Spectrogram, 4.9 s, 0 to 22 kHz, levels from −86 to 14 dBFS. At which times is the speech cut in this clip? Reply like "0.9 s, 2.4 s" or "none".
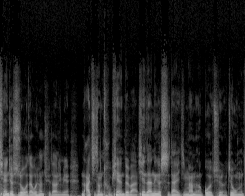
2.7 s

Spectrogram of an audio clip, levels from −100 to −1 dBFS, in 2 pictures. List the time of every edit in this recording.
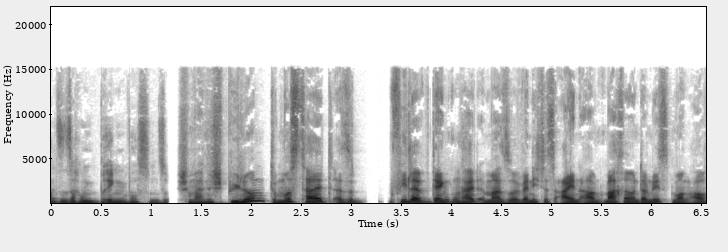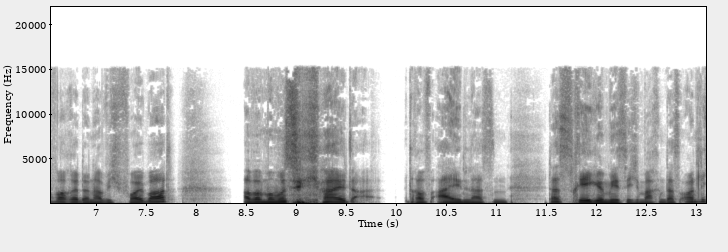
1.1 s, 2.2 s

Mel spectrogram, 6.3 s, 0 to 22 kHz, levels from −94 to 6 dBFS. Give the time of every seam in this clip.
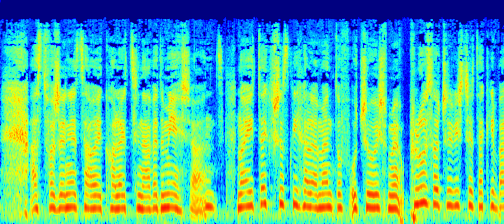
2.9 s, 5.0 s

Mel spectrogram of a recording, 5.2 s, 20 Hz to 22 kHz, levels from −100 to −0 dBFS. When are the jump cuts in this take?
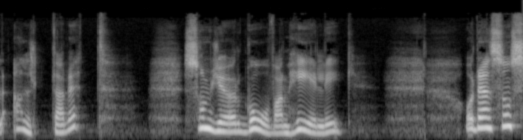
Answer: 4.3 s

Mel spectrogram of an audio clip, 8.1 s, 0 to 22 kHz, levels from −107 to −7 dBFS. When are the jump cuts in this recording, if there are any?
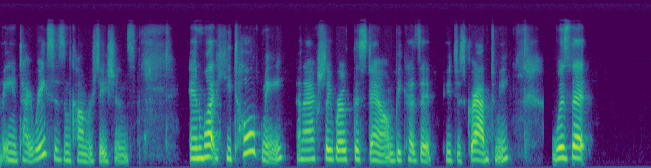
2.8 s, 5.5 s, 6.8 s

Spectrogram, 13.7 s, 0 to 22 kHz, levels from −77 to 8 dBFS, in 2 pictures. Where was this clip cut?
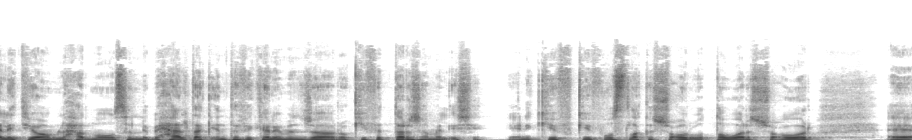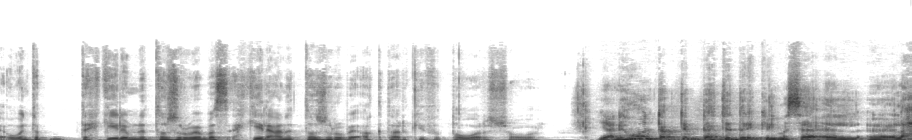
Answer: none

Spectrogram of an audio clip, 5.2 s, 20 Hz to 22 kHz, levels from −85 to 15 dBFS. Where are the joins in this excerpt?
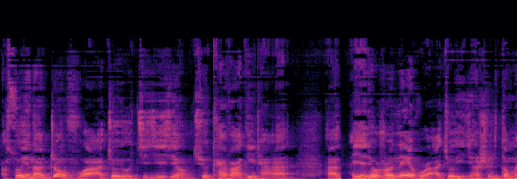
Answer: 3.4 s

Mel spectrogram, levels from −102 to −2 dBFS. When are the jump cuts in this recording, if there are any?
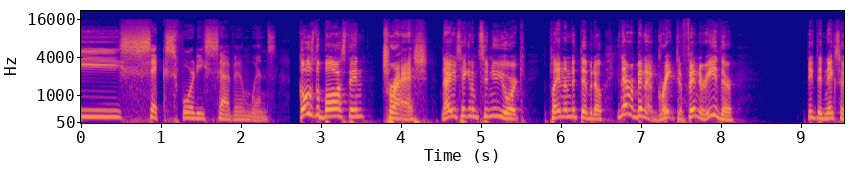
2.6 s

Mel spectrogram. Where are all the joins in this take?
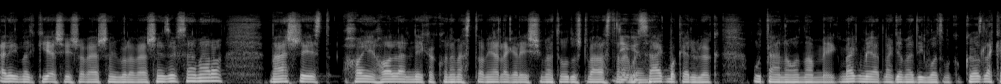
9.0 s

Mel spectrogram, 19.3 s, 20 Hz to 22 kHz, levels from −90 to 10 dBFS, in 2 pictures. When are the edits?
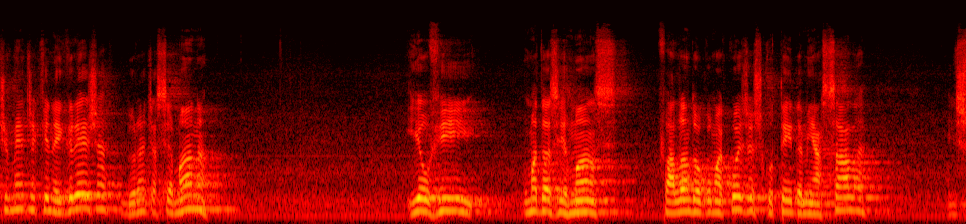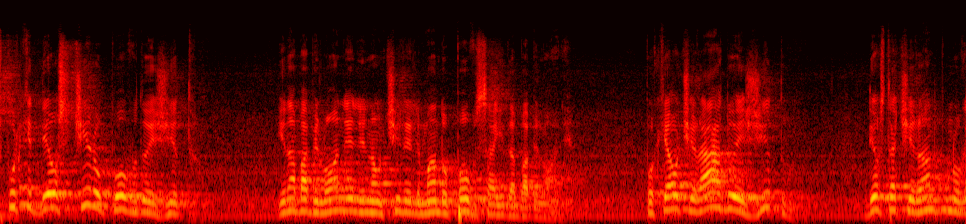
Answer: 9.9 s

